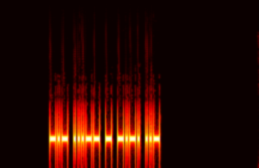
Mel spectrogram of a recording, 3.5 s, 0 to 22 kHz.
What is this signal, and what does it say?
Morse code, heard as a keyed tone, about 44 wpm, 700 Hz. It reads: K3TCU
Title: NA SOTA Chaser Callsigns 45wpm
